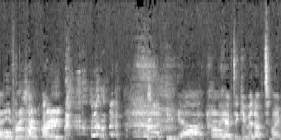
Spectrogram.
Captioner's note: laughs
